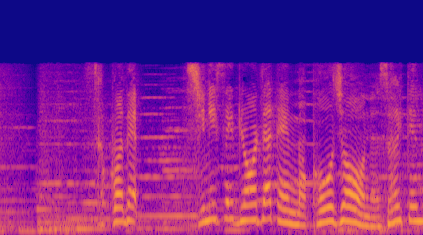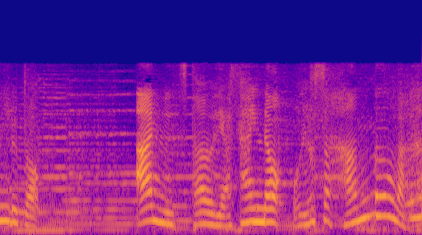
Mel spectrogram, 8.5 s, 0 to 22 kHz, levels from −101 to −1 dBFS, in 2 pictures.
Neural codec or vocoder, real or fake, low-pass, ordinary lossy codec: codec, 16 kHz, 1 kbps, X-Codec, HuBERT features, trained on general audio; fake; 7.2 kHz; MP3, 64 kbps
